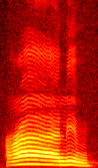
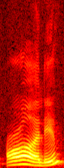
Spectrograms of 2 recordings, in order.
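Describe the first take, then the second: First: The vowel is light and thin. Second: The vowel is heavy and full. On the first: The speaker calls it right. "we give the light quality and the sharp pronunciation" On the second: The speaker calls it wrong. "we also make it very heavy"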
